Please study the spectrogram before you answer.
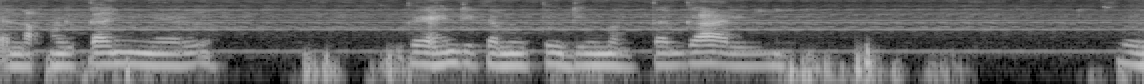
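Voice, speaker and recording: A woman's voice: low-pitched, low-quality recording. A woman vlogger telling her viewers a personal story in a casual, emotional way. She keeps retelling conversations, often repeating how she said it. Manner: emotional, grows quiet and subdued. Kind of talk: casual spoken storytelling vlog. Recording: music playing behind the voice.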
